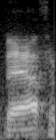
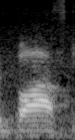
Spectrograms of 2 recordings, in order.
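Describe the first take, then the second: First: Said in the usual way. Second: "Bath" with a long broad ah; British pronunciation. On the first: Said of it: "some weird way of saying". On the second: Shown as a demonstration. Asking British companion how to say it, "Bath" with broad British ah. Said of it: "is that the British way".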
